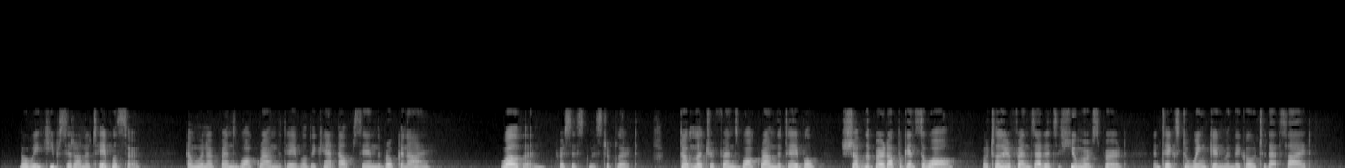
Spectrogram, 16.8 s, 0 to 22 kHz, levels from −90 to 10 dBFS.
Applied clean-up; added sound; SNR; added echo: none; none; none; none.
